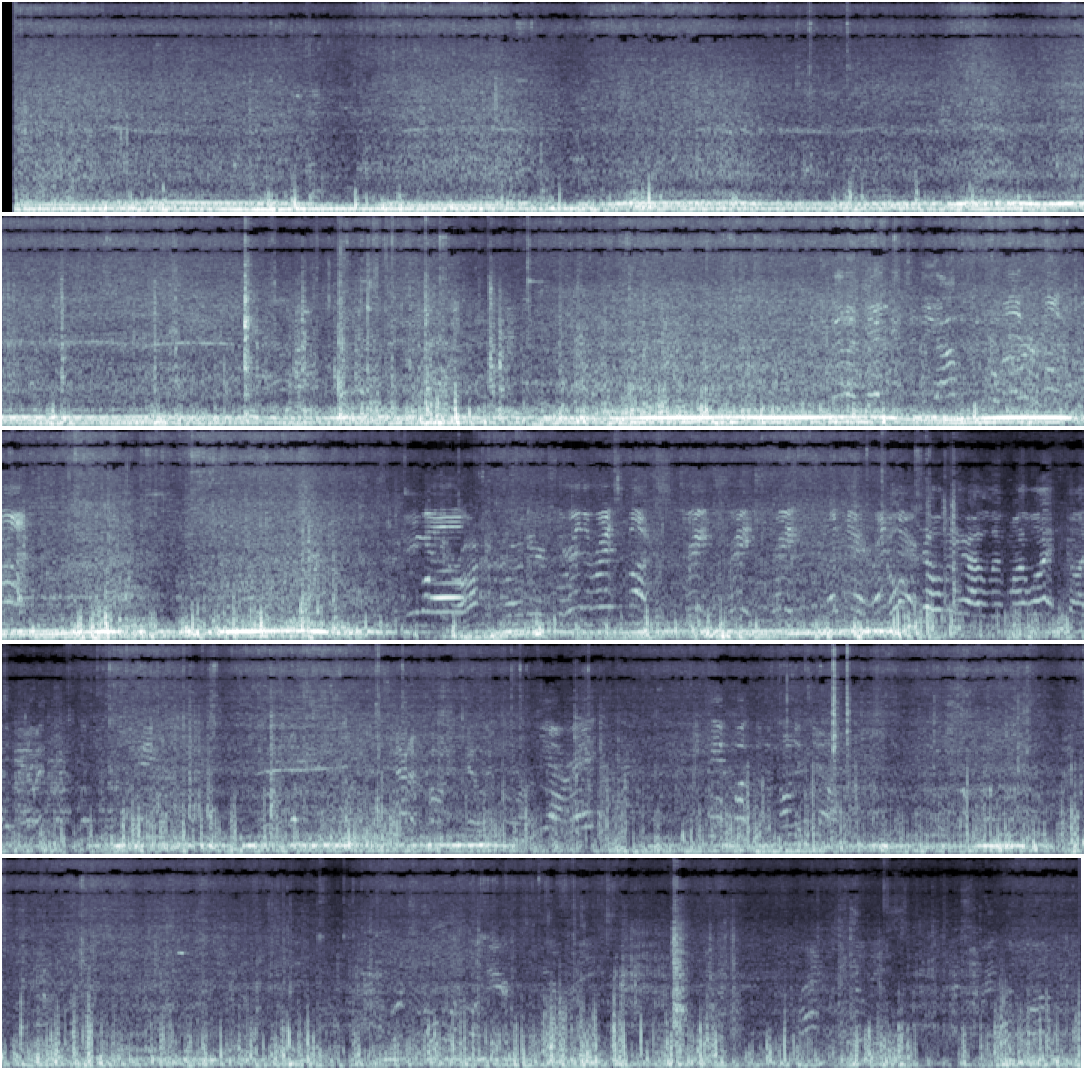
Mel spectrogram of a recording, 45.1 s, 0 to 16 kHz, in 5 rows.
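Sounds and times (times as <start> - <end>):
car engine revving: 0.1 - 26.6, 27.4 - 45.0.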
